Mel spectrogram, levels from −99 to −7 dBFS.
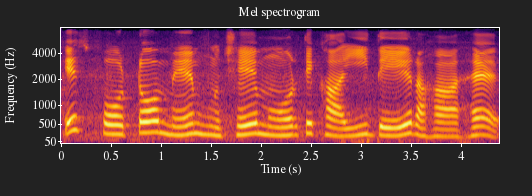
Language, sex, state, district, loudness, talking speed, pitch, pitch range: Hindi, female, Madhya Pradesh, Katni, -16 LUFS, 125 wpm, 225 Hz, 210-250 Hz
